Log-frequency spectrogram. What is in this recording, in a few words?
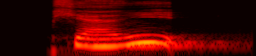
"pianyi", Mandarin; shopping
